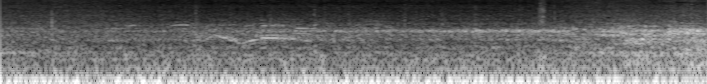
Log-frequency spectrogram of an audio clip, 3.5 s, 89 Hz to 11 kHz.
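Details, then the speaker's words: 2004 Honda Civic from auction with multiple-cylinder misfire, after new spark plugs and ignition coils reinstalled: starts smoothly into a steady, even low idle with no stumble or skipped beats; runs smooth on all four cylinders, normal idle. "we're gonna get this thing started moment of truth I'll bet started that real smooth no problem there we go"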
